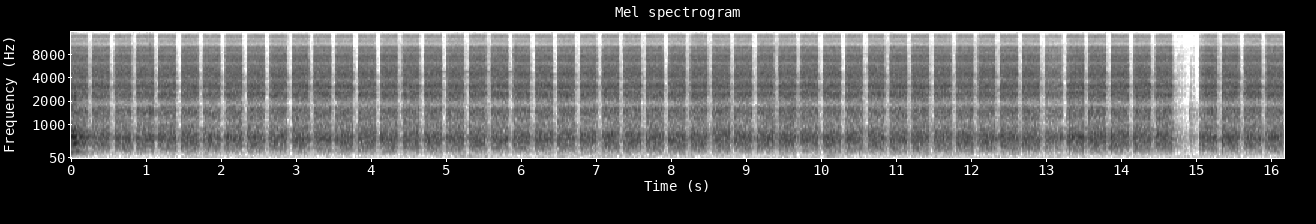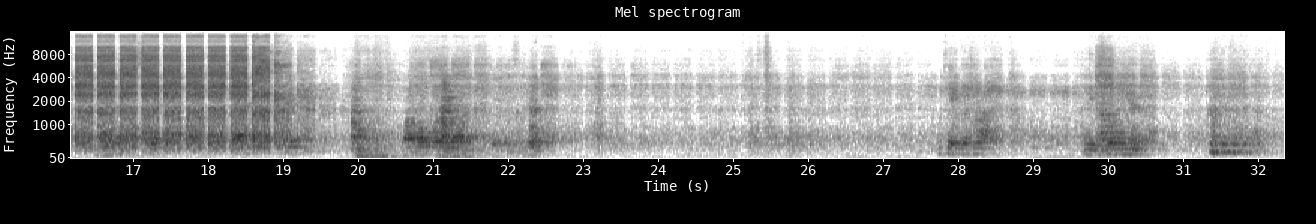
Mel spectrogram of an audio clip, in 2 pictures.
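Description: Ghost-hunting spirit box sweeping through radio stations: a steady hiss of static chopped evenly several times a second, with fragments of radio sound. It drops out for a moment about halfway and stops about two-thirds of the way through. After that it is quieter, with a few faint, short sounds.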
